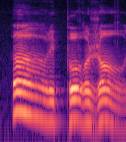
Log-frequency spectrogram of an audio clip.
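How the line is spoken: Sighing. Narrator (French): dit-il en soupirant

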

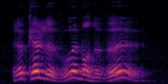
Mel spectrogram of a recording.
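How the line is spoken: Hollow voice. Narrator (French): Il dit d'une voix creuse

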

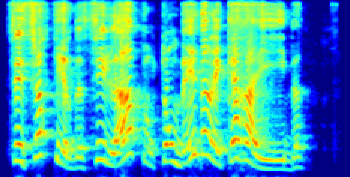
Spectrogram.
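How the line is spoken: Exclaimed. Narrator (French): s'écria Doña Eufrasia

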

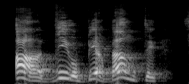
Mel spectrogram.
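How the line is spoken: Exclaiming. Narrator (French): s'écria Concini

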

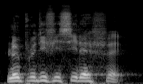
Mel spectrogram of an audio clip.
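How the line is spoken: Exclaiming. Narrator (French): s'écria

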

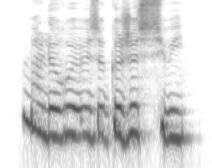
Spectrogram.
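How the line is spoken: Voice broken by sobs. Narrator (French): disait-elle d'une voix entrecoupée de sanglots

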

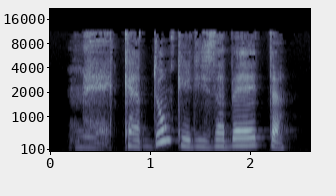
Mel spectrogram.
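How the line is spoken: Plain. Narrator (French): demanda Madame Musso

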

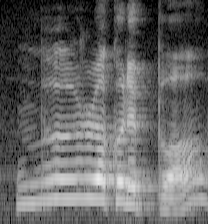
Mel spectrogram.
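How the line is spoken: Stammering. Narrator (French): balbutia l'Aversac

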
